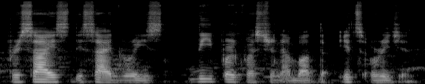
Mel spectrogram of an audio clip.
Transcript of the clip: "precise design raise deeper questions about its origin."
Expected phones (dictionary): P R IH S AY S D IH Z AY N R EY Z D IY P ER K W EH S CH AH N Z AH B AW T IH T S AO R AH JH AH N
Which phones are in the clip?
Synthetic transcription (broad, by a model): P R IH S AY S D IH S AY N R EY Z D IY P ER K W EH S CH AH N AH B AW T IH T S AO R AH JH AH N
